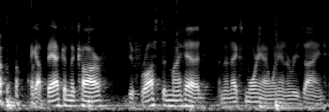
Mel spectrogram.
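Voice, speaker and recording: Music plays behind a man with an American accent who talks at a moderate pace. His pitch is very deep and low, with very wide swings. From Chicago, US Midwest. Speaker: retired police officer. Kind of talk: interview. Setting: studio.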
